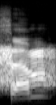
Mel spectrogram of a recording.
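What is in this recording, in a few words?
"SAM", English, Russia; DCS; Allied Flight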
